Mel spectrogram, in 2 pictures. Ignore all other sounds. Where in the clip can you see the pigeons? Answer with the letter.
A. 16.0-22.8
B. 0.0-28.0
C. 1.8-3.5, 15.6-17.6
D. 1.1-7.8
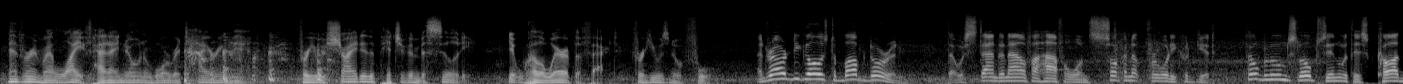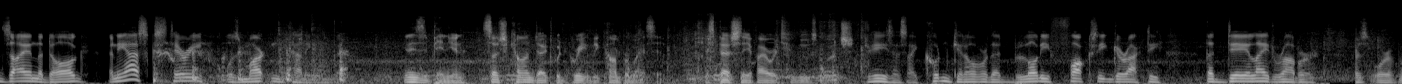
A.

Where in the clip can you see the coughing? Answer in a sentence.
The coughing can be heard from 1.8 to 3.5 s and from 15.6 to 17.6 s.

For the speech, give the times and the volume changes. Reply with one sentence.
You can hear the speech from 0.0 to 28.0 s, at a steady volume.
